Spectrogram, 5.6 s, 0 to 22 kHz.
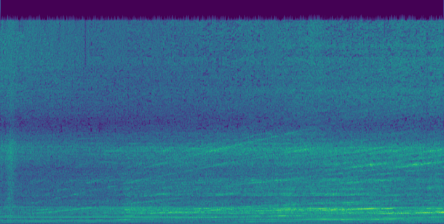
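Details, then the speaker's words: ABB vacuum pumping module just started, with the booster and oil trap on top and the booster cutting in only at 5 torr: smooth even hum rising as the pump spins up, no knocks or grinding; normal running. "So the vacuum pump's running now. We can go ahead and turn the booster to the auto position, and the booster won't actually come on until the vacuum pulls down to 5 torr."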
